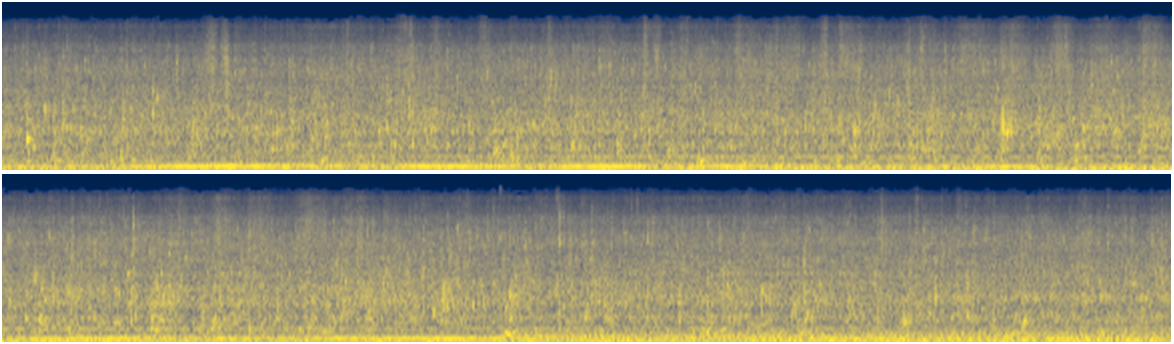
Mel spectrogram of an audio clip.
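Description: Steady trickle and splash of water running into a swimming pool, with a low hum that cuts off about ten seconds in.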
